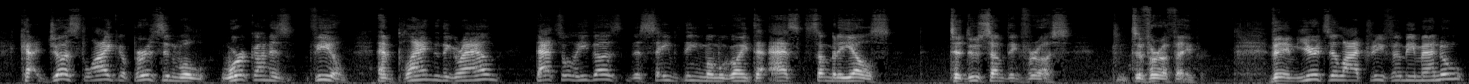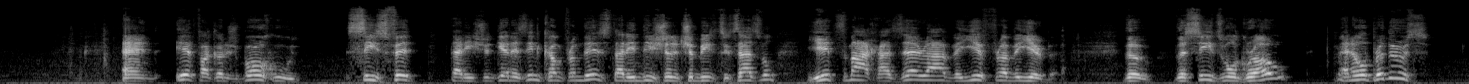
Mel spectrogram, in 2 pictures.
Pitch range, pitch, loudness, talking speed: 160-215 Hz, 185 Hz, -21 LUFS, 135 wpm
